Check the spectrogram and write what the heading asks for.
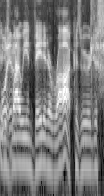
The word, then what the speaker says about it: Iraq: make sure we pronounce the Middle Eastern countries properly because no one else does. Of course. So it's as if they have two R's. So it's Iraq Right.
